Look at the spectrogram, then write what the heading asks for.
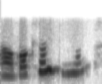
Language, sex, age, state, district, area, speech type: Assamese, female, 30-45, Assam, Charaideo, rural, conversation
